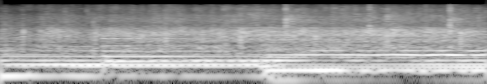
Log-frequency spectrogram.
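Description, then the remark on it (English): An audience claps in a dense, steady wash of applause lasting a couple of seconds, with sustained keyboard chords humming underneath and shifting pitch midway. “We can clap for that.”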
